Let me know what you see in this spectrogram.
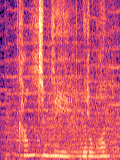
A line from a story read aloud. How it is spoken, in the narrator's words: Mother cries in Albiz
